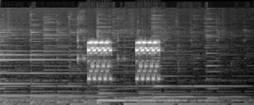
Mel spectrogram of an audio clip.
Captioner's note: ringing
